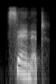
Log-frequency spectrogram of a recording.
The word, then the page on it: sennit: Indian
